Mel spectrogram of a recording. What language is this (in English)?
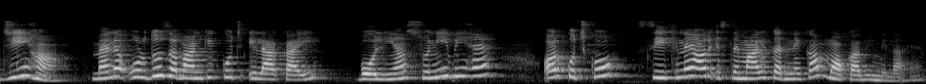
Urdu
